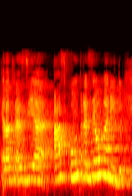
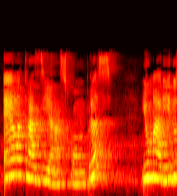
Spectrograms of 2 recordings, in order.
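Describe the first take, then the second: First: There is no pause before 'e o marido'. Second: There is a pause before 'e o marido'. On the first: She seems to be carrying the husband too. The speaker calls it wrong. "pode causar uma, uma pequena confusão" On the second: The husband starts a new clause with his own action. The speaker calls it right. "Eu dei uma pausa aqui"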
